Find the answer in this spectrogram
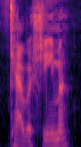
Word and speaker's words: Kawashima: don't want to mess up how is this pronounced kawashima kawashima um yeah the guy who did the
